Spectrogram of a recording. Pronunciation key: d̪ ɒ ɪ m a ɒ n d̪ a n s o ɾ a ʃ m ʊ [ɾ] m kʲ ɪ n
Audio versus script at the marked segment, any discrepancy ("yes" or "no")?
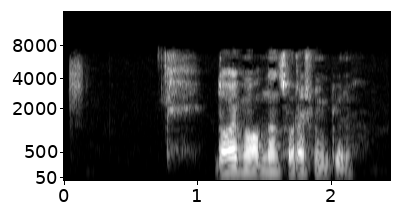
yes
